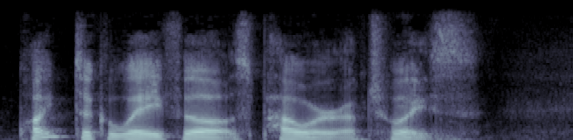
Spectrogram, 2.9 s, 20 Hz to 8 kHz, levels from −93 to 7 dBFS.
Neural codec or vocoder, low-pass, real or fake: codec, 24 kHz, 0.9 kbps, WavTokenizer, medium speech release version 1; 7.2 kHz; fake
